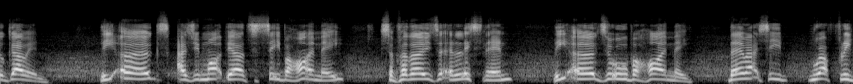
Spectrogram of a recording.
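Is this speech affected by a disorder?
No.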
